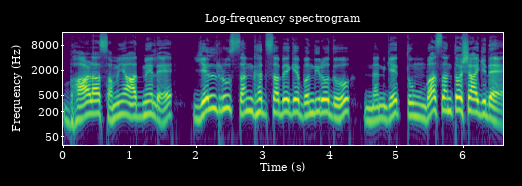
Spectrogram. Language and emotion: Kannada, happy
